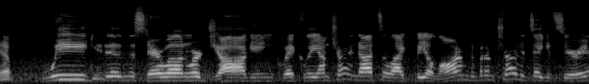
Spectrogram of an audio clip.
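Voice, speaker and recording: The sound is dry and close with no echo, as a man speaks in a high pitch with ordinary pitch variation. His tone is animated, and his loudness swings widely. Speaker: podcast co-host. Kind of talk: casual chat. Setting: on the road, remote call.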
